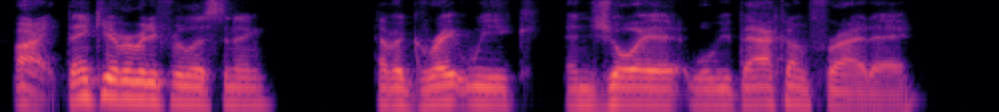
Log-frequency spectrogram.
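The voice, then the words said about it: Hoarse voice. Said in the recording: “It's a little better when my voice is hoarse, though.”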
